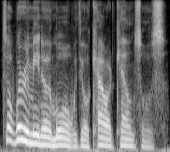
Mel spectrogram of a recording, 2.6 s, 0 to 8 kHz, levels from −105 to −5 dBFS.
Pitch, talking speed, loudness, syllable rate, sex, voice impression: 150 Hz, 210 wpm, -16 LUFS, 4.9 syllables/s, male, masculine, adult-like, sincere, reassuring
